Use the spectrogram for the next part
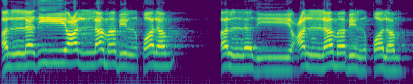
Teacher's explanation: ایسی حرکات کو ہم عارضی حرکات بولتے ہیں، تو اس کو ہم الذی پڑھیں گے وصل میں، ذال کو باریک پڑھیں گے، اور یہاں پر یا میں مدہ ہوگا، اس لیے کہ یا ساکن سے پہلے حرف ہے، یا کو ایک الف کھینچ کر کے پڑھیں گے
